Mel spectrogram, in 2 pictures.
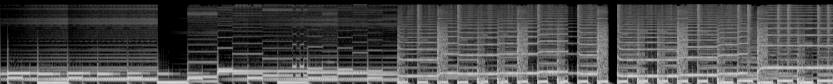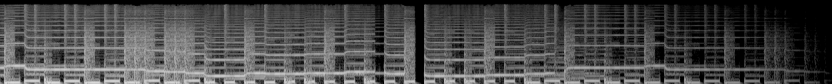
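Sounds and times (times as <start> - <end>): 
8-bit sounds: 0.4 - 16.4.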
